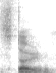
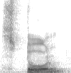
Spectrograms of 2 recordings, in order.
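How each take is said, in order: First: It is said with a British accent. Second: It is said with an Indian accent. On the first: The speaker calls it right. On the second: The speaker calls it wrong. "in the Indian accent, this would be pronounced"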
